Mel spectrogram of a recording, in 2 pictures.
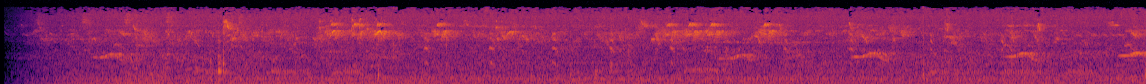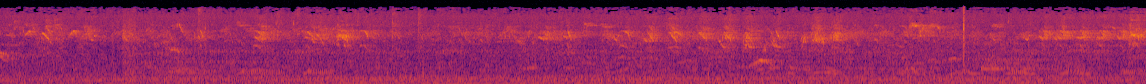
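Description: Several birds singing and calling over a steady low background hum, fading in at the start; one bird repeats a short rising call about every two seconds.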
